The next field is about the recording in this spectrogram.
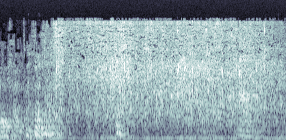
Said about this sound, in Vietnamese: Chúng ta vỗ tay ủng hộ cho những bạn nhỏ.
